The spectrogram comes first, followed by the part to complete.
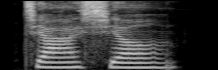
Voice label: "家乡", Chinese

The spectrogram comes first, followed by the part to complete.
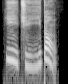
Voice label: "一举一动", Chinese

